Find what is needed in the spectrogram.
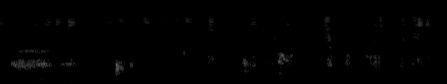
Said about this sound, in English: I hear you scribbling away, girl.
